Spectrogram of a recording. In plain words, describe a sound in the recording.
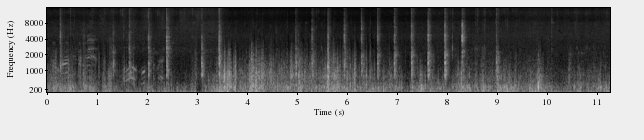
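Hammer blows knock sharply on wood, again and again.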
